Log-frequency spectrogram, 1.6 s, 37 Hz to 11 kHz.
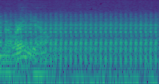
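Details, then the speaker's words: Pye 39HC shortwave broadcast receiver on AM broadcast band with antenna in wrong place: fast even putt-putt pulsing about seventeen beats a second over the audio; motorboating, cause not yet confirmed. "that that really does sound like motor boating to me"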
